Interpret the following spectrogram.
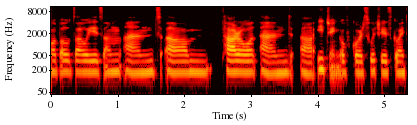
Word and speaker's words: Yi Jing: It is I Ching, but I say I Ching cuz when I speak English, I notice if I say I Ching, I lose some people.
